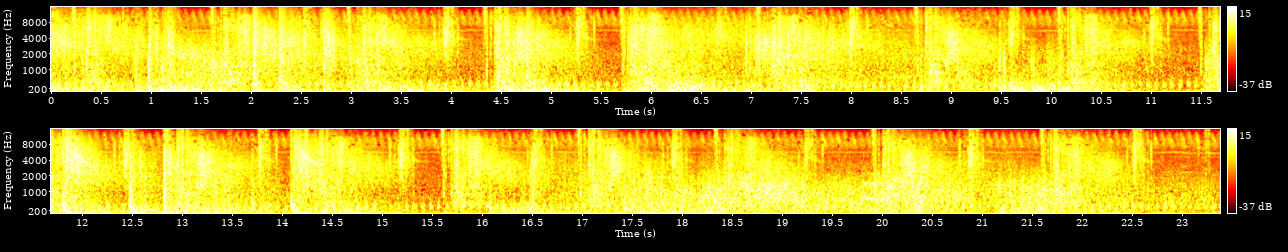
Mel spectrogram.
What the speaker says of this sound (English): Finally, it blew up.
